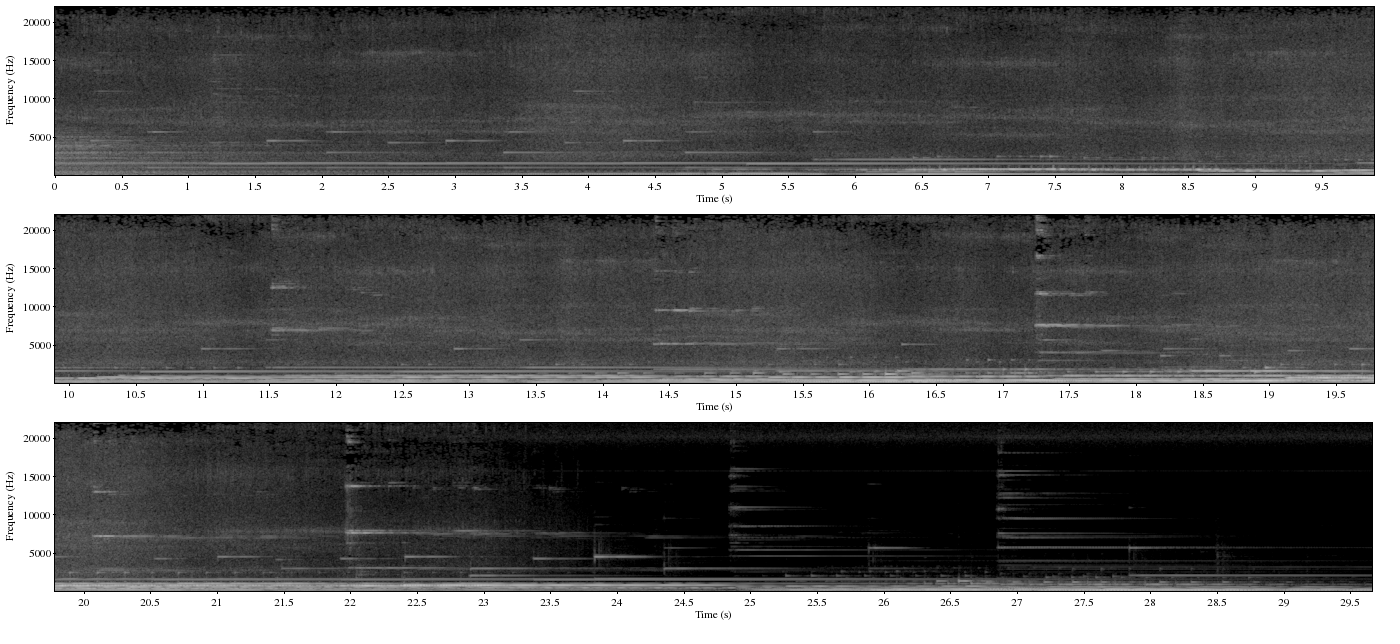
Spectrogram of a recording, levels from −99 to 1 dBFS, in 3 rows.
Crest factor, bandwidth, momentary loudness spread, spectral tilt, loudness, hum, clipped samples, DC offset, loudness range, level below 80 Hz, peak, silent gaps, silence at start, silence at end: 18 dB; over 20 kHz; 16 LU; -5 dB/octave; -36 LUFS; none; under 0.1%; under 0.1%; 13 LU; -60 dBFS; -18 dBFS; none; 0 s; 0 s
